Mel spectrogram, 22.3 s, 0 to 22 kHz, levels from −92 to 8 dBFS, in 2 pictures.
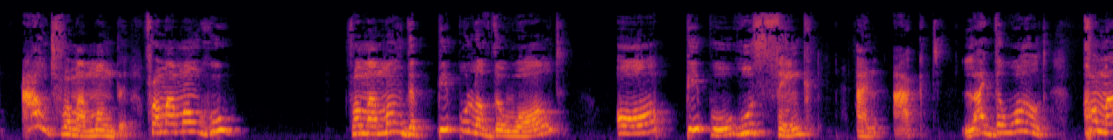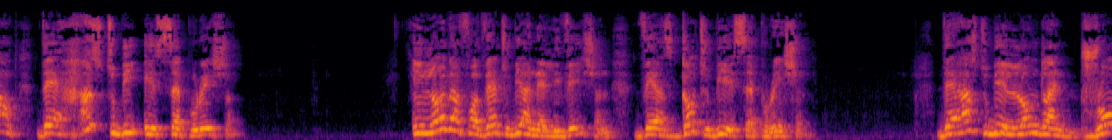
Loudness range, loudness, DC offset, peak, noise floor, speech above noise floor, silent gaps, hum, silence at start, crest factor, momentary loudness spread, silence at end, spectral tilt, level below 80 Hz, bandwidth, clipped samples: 3 LU; -22 LUFS; under 0.1%; -6 dBFS; -76 dBFS; 56 dB; none; none; 0.2 s; 16 dB; 10 LU; 0 s; -5.5 dB/octave; -58 dBFS; 15 kHz; under 0.1%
